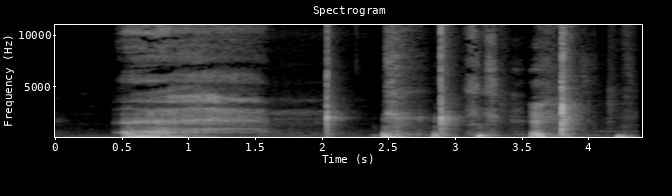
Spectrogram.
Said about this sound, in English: That, by the way, listeners, was me sighing and slow clapping.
